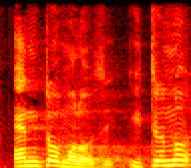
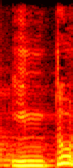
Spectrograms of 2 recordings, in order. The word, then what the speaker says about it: एंटोमोलॉजी: एंटोमोलॉजी बोलिए मेरे साथ, एंटोमोलॉजी, इंटो नहीं बोलिएगा, एंटोमोलॉजी।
